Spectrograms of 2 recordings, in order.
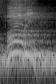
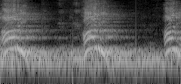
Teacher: Un H très fort, un H aspiré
